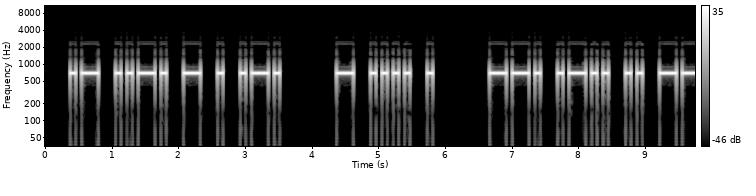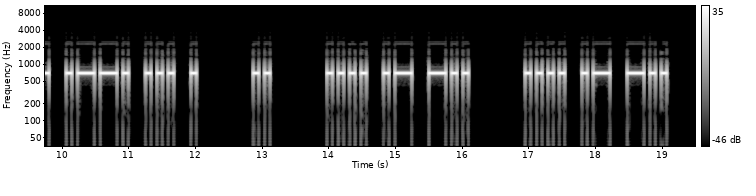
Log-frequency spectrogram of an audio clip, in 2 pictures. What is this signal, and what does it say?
Morse code, heard as a keyed tone, about 14 wpm, 700 Hz. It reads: AFTER THE GLIMPSE I HAD HAD
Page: War of the Worlds - 05-Chapter 5 - 14 WPM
